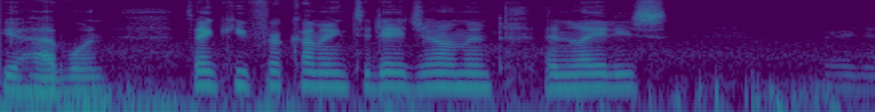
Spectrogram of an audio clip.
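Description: A man reads aloud calmly outdoors.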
